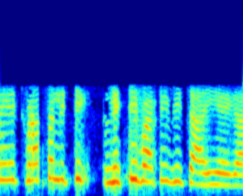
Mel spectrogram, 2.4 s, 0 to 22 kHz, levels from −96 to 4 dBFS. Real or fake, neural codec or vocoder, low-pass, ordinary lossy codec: fake; vocoder, 22.05 kHz, 80 mel bands, WaveNeXt; 3.6 kHz; AAC, 24 kbps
